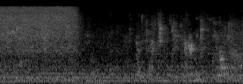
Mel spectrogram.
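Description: A wet Norwex Enviro microfiber cloth under a running tap, a steady broad rush of water that cuts off and gives way to softer trickling, dripping and squeezing sounds.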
